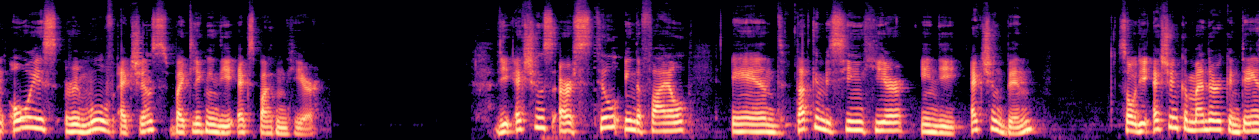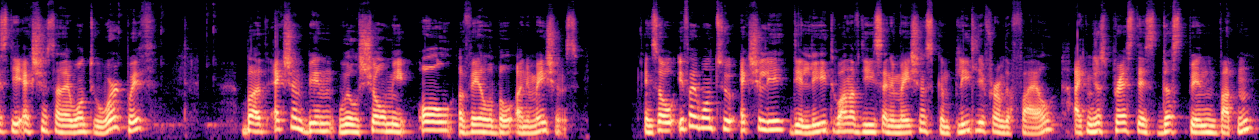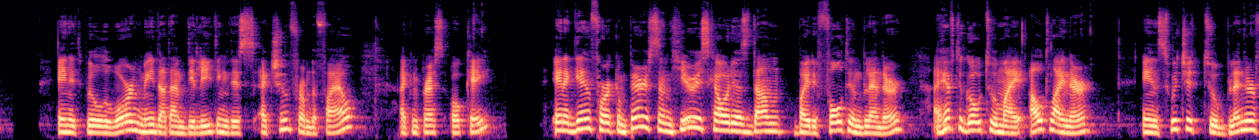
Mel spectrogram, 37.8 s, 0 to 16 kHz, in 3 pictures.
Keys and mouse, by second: 3.3-8.0 drag, 11.5 click, 14.1-19.8 drag, 24.9-30.0 drag, 36.0-37.7 drag.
